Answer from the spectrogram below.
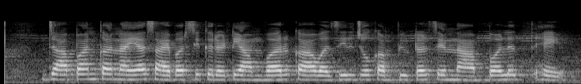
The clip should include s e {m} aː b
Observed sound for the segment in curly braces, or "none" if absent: n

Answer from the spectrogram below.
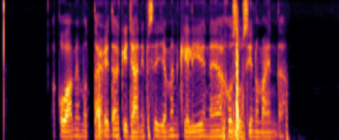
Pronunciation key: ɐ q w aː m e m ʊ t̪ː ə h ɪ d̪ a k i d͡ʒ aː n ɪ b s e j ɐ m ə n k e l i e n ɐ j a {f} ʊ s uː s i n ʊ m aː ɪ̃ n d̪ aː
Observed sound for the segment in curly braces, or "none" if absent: x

